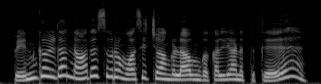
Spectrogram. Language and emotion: Tamil, surprised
